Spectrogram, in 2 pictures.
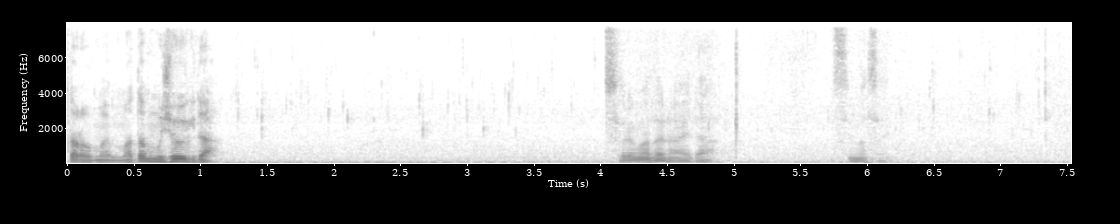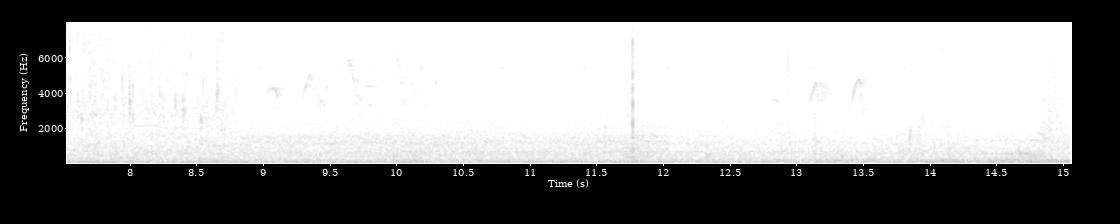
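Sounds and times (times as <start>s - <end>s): soft bird chirps: 5.3s - 15.0s
faint click: 11.6s - 11.9s.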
